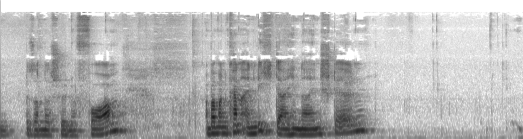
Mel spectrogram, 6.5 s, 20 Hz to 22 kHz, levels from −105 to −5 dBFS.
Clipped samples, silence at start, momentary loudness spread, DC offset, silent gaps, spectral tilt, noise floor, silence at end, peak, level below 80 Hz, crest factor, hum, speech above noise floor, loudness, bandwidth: under 0.1%; 0 s; 22 LU; under 0.1%; none; -6.5 dB/octave; -63 dBFS; 0 s; -6 dBFS; -60 dBFS; 22 dB; none; 37 dB; -26 LUFS; 16 kHz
